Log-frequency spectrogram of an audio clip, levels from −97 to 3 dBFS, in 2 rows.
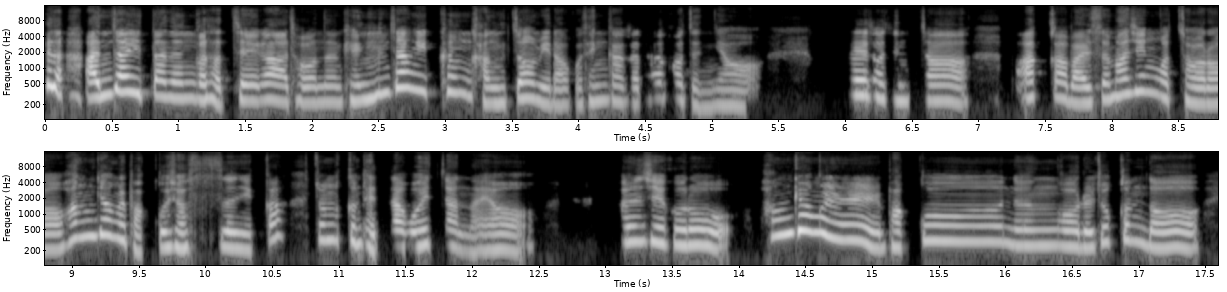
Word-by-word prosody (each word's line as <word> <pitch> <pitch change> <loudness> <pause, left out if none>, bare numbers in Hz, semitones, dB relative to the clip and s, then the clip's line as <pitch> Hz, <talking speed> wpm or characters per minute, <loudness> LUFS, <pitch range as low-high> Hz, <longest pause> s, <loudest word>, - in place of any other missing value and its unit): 그래서 450 - +9 0.2
앉아 300 +7 +8
있다는 280 -5 0
거 245 - +2
자체가 235 +2 +1
저는 220 0 -4
굉장히 335 - +2
큰 335 -2 -3
강점이라고 215 -3 -2
생각을 230 +1 -6 0.2
하거든요. 195 -8 -8 0.7
그래서 295 -3 +2
진짜 235 -1 -2 0.3
아까 270 -1 0
말씀하신 285 +11 0
것처럼 210 -6 0
환경을 370 +1 +2
바꾸셨으니까 225 - -2 0.2
조금 315 -2 -2
됐다고 235 +1 0
했잖아요. 205 -5 -3 0.7
그런 295 +1 -1
식으로 255 -5 +1 0.2
환경을 375 - +4
바꾸는 295 0 -2
거를 235 -2 +1
쪼끔 290 +2 -4
더 225 -2 +1
250 Hz, 265 characters per minute, -25 LUFS, 225-300 Hz, 0.7 s, 그래서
